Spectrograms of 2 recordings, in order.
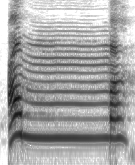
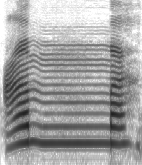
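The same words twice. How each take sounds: First: The doubled m is pressed hard. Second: The doubled m flows into a nasal hum. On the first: The speaker calls it wrong. "nggak perlu amma, nggak usah ditekan lagi" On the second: The speaker calls it right. "langsung mengalir ke dengung"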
